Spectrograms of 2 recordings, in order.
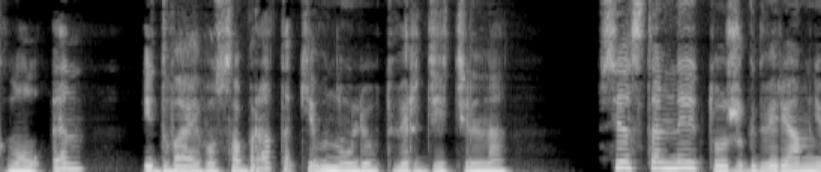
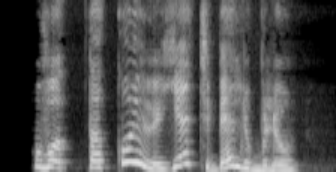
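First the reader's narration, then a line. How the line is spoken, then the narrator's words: Delighted squeak. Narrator (Russian): восторженно пропищала Оскалка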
